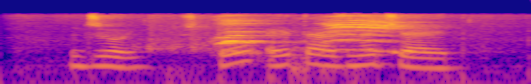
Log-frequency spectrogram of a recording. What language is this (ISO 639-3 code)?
rus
